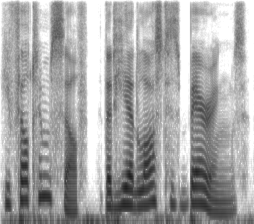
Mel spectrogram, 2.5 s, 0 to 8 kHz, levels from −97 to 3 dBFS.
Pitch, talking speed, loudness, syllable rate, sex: 160 Hz, 210 wpm, -18 LUFS, 4.8 syllables/s, male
